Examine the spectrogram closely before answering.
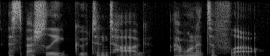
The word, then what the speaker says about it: Guten Tag: In Guten Tag, the main stress is on Tag. Say it like one smooth unit, Guten Tag. The N in Guten is quick and light, not heavy.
